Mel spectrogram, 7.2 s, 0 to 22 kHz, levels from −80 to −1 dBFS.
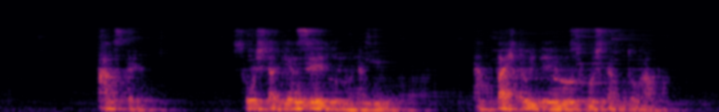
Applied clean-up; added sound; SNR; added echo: neural separator model SepFormer DNS4.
